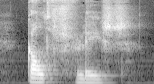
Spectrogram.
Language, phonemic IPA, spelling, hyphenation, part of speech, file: Dutch, /ˈkɑlfs.fleːs/, kalfsvlees, kalfs‧vlees, noun, Nl-kalfsvlees.ogg
- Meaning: veal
